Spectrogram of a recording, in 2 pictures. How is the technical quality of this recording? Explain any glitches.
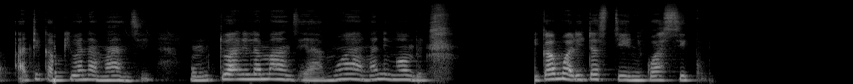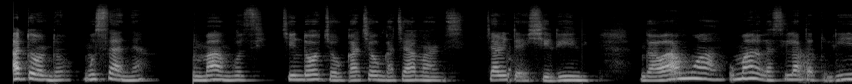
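The recording has two kinds of glitch: brief bursts of corrupted audio from damaged compressed data, and speech onsets clipped after pauses.

Damaged data in a compressed stream, from 0.49 to 0.56 s and from 13.60 to 13.64 s: part of the compressed stream arrived wrong. The decoder could not read those frames, lost sync and had to search for the next valid frame header. Each spot is heard as a short chirp or blip lasting a few tens of milliseconds.

Clipped start after a pause, at 5.31 s, 8.62 s and 10.42 s: during the silences before each of these points, which lasted 0.79 s, 1.52 s and 0.37 s, the output device went idle and needed time to wake and lock again. Each time, roughly 40 ms of the next phrase (37, 42 and 41 ms) was swallowed. The speech therefore starts abruptly out of silence, missing its first sounds.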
